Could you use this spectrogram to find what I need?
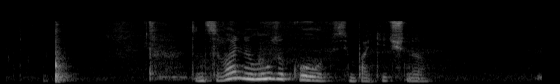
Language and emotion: Russian, neutral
